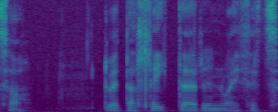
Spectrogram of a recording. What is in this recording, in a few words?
"lleidr", Welsh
